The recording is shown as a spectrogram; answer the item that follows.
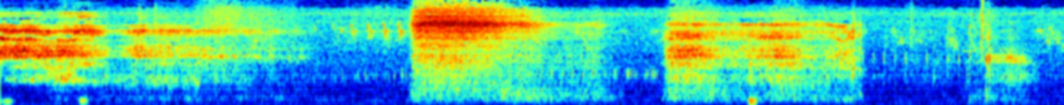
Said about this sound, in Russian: Это целебное дыхание.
